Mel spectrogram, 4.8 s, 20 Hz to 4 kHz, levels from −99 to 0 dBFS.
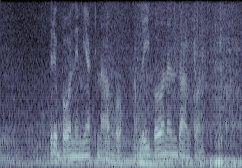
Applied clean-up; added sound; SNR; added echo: none; Motorcycle; 1 dB; none.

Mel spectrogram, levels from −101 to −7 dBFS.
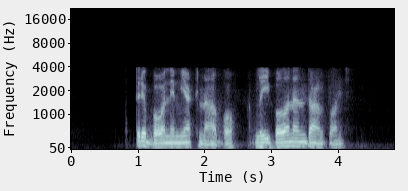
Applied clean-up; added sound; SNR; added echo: neural mask model DeepFilterNet 3.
